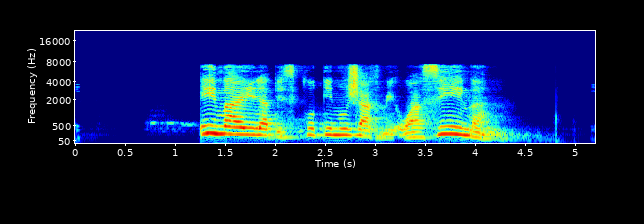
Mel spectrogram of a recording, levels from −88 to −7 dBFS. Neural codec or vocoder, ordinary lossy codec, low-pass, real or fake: codec, 24 kHz, 0.9 kbps, WavTokenizer, medium music audio release; AAC, 48 kbps; 7.2 kHz; fake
